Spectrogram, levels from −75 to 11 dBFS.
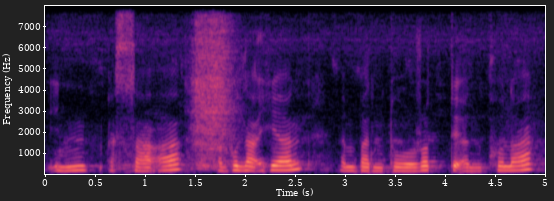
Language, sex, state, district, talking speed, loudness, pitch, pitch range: Mizo, female, Mizoram, Aizawl, 155 wpm, -17 LUFS, 195 Hz, 175-210 Hz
